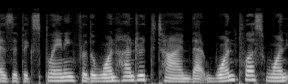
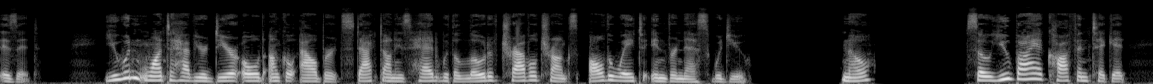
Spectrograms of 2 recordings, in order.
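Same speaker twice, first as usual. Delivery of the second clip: ordinary delivery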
